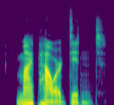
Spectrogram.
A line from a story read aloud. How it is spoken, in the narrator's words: she said, her voice tense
